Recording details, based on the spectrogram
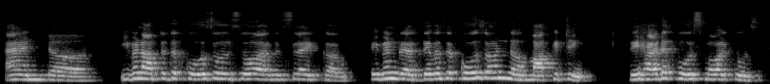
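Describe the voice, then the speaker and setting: A woman's voice: a little high, moderate pace, darkish tone. Hesitant woman on an echoey call. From Dubai. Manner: hesitant, many fillers and restarts. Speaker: makeup artist student. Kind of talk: interview answers.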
